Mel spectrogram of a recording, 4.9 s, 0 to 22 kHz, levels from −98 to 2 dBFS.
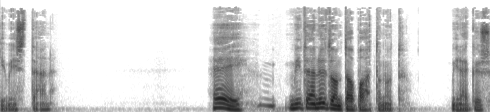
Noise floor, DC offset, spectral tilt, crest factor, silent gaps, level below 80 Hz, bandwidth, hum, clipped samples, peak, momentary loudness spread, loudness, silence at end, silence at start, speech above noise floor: -73 dBFS; under 0.1%; -6 dB/octave; 20 dB; none; -44 dBFS; 17 kHz; none; under 0.1%; 0 dBFS; 17 LU; -18 LUFS; 0 s; 0 s; 56 dB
